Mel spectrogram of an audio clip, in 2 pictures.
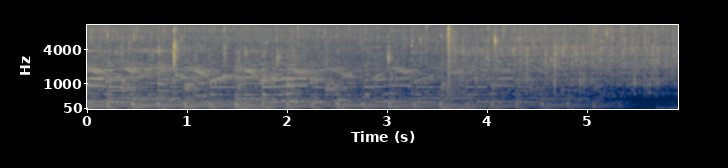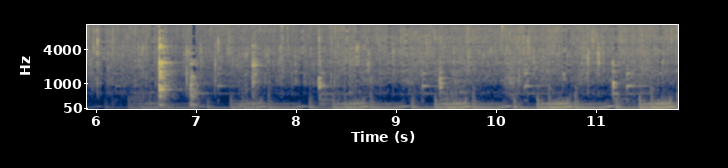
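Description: Oil sizzling in a nonstick kadai while mustard and cumin seeds, curry leaves and cashews, and then cubes of cooked potato, are stirred with a wooden spatula, with a few sharp knocks of the spatula on the pan; the loudest knock comes a little past halfway. Background music with a repeating bass pattern plays under it, changing about halfway through.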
